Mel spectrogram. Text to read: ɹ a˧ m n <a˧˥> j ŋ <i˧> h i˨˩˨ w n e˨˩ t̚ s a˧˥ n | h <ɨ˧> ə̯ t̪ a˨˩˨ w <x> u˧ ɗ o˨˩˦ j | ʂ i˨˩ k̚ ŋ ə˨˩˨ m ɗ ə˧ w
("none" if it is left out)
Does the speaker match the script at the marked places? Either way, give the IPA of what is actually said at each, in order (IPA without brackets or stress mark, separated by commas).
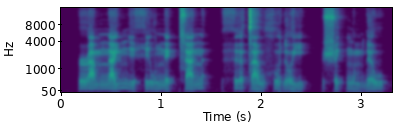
a˧˥, i˨˩˨, ɨ˧, x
